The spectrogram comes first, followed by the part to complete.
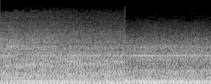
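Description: An engine running steadily, a loud, even low drone.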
